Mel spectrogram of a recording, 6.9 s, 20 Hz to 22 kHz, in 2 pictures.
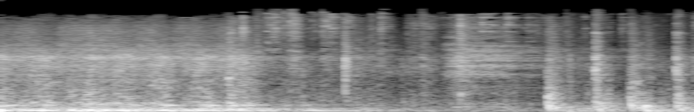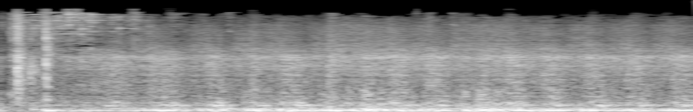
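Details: Temperamental 1959 Ford Consul, usually hard to start, heavy pedal pumping: slow, labored cranking about two and a half beats a second that stops and restarts; the engine turns over but doesn't fire yet.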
